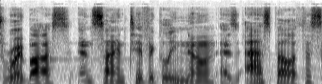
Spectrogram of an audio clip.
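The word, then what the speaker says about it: Rooibos: Ruios pronounced Royos and scientifically known as aspelithus linearis translates to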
